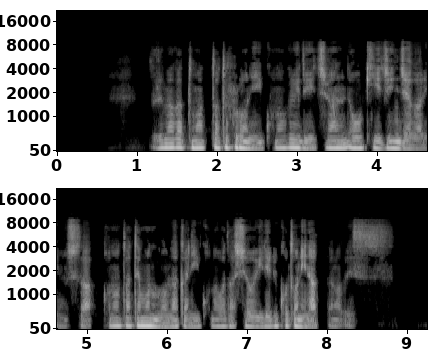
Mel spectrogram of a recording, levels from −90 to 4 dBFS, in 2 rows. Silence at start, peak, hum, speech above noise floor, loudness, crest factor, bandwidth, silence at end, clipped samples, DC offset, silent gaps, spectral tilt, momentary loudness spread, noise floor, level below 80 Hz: 1.2 s; -10 dBFS; none; 37 dB; -28 LUFS; 18 dB; 9.2 kHz; 0.5 s; under 0.1%; under 0.1%; 5.13-5.21 s, 7.94-7.99 s; -5 dB/octave; 11 LU; -64 dBFS; -44 dBFS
